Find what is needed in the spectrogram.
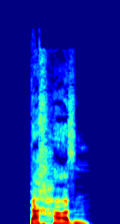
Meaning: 1. plural of Dachhase 2. genitive singular of Dachhase
- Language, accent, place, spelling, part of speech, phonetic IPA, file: German, Germany, Berlin, Dachhasen, noun, [ˈdaxhaːzn̩], De-Dachhasen.ogg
